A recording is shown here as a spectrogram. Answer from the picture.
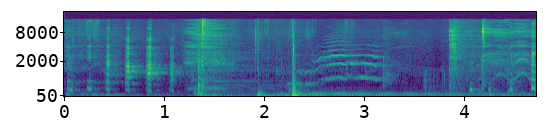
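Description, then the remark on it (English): A female cat lets out a long, drawn-out meow in protest at being held, loud, with people laughing and talking briefly around it. “She hates it. She hates being held. Why? She's... garbage. She's a garbage cat.”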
